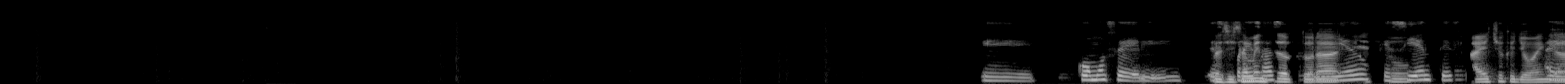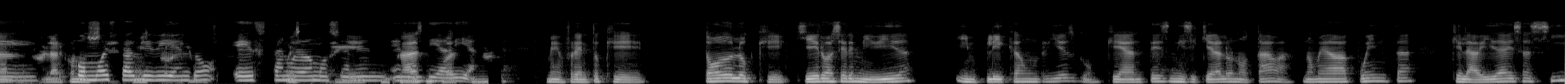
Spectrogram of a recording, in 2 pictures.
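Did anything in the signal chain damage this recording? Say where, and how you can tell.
Yes. In the call processing stage, the echo canceller's suppressor pulled the microphone down hard. The room background drops by about 35 dB from 10.08 to 12.05 s, about a second in total, and again briefly from 14.26 to 14.4 s. It returns once the suppressor releases.

Echo leak: a faint delayed copy of the far-end speech trails it by 231 ms from 10.59 to 13.02 s, 14.54 to 14.67 s and 17.0 to 17.85 s, and by 241 ms at 20.68 to 20.78 s. Its level is about 20 to 35 dB below the speech. The likely cause is a loudspeaker-side canceller not fully removing its own pickup.

Speech suppressed in double talk: from 12.69 to 20.7 s, while both sides talk, the near talker repeatedly dips or cuts out, by as much as roughly 35 dB, for around four seconds in total. This is likely the canceller mistaking overlapping speech for echo and attenuating everything.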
